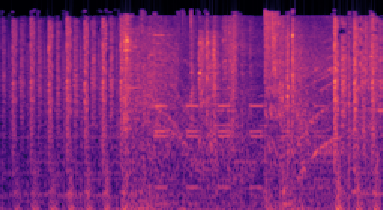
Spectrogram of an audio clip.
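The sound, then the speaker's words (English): Automatic gunfire in a video game as a squad fires at anything near a running player: rapid bursts of sharp shots in quick succession, dense and fairly loud, with brief gaps between volleys. “we're just shooting anything that gets near his path.”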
